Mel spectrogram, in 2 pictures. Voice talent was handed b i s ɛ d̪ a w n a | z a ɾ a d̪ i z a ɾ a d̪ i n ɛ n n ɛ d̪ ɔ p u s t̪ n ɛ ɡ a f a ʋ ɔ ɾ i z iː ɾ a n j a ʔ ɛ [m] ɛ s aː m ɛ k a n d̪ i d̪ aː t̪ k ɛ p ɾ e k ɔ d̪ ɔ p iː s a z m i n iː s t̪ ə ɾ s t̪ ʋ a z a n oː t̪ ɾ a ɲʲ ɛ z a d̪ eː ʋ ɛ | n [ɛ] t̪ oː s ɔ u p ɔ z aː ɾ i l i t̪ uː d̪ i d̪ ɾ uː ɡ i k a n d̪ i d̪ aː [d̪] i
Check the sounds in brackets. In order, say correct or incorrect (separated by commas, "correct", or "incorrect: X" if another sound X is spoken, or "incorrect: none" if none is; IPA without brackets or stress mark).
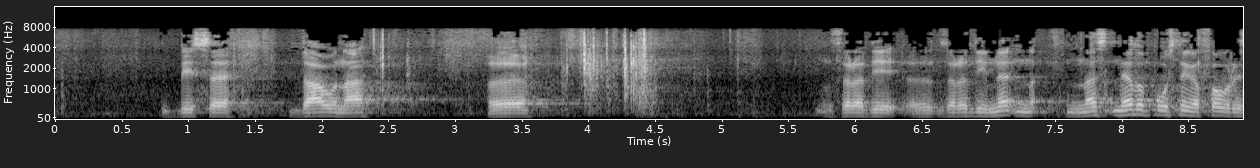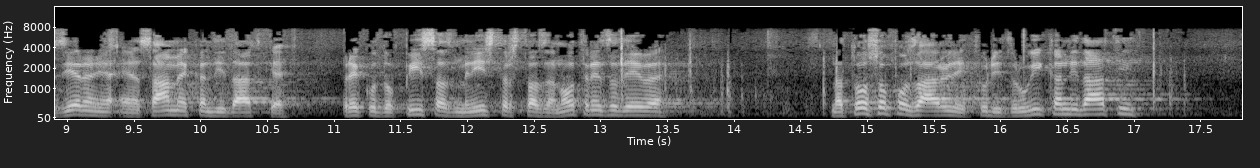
incorrect: n, incorrect: a, incorrect: t̪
